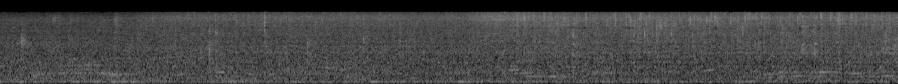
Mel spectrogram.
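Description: Sliced potatoes and onions frying in oil in a pan, a steady sizzle that grows a little louder about five seconds in.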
